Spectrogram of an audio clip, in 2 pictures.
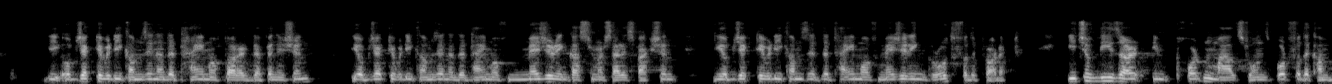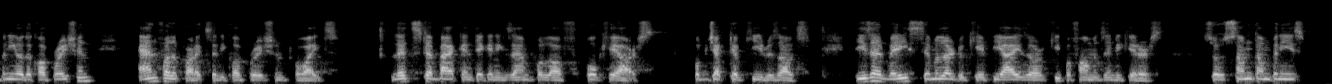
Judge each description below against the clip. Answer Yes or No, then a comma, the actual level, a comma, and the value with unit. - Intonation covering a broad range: No, average, 4.3 semitones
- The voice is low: Yes, low, 120 Hz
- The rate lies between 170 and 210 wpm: Yes, average, 180 wpm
